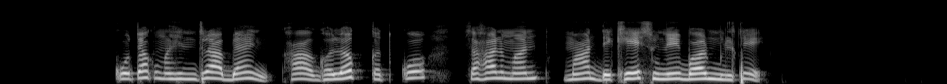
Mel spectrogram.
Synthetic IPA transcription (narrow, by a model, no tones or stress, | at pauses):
koːt̪əkməɦɪ̃nd̪ɾabɛ̃ːŋkhaɡʱəlokːət̪ko | səɦəɾmən | mãd̪eːkʰesʊnebəɾmɪlt̪eː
